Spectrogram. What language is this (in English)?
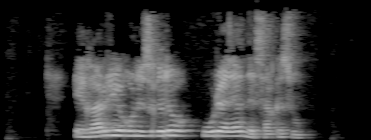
Basque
